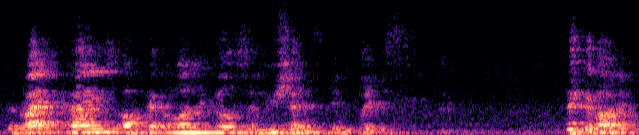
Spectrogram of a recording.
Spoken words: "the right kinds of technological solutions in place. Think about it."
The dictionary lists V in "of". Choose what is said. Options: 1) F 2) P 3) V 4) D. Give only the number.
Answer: 1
